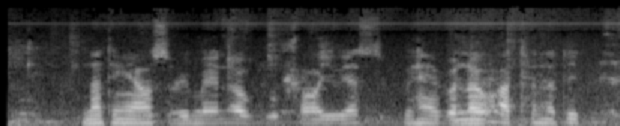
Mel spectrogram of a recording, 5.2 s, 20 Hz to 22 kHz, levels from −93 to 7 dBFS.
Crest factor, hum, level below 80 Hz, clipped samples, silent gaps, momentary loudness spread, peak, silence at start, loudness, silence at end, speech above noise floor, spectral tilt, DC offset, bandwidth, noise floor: 20 dB; none; -48 dBFS; under 0.1%; none; 18 LU; -2 dBFS; 0.05 s; -22 LUFS; 0 s; 19 dB; -7 dB/octave; under 0.1%; 16 kHz; -40 dBFS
